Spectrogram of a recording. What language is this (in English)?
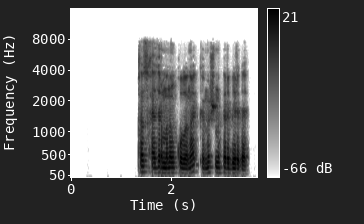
Tatar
